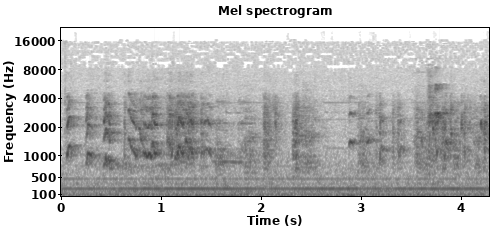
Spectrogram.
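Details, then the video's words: Budgies chirping in a dense, rapid warble of scratchy notes and quick chirps, nearly continuous for about four seconds, with a steady low hum in the background. "BUDGIES CHIRPING SOUND"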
